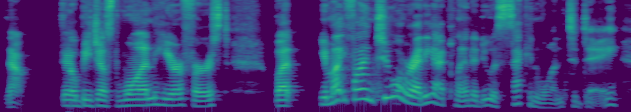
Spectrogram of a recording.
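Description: A man's voice: mid-range voice, moderate pace. A middle-aged man hosting an informal, enthusiastic solo book podcast, his voice slightly congested and stuffy from a cold. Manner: informal, emphatic, animated. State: getting over a cold. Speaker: podcast host.

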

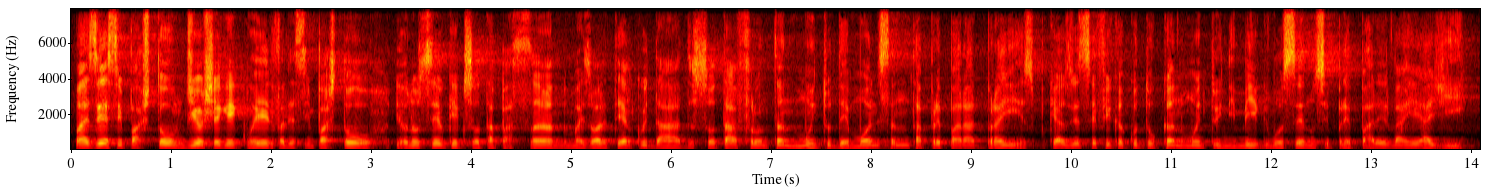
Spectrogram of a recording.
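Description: A man preaching a sermon as pastor with a Brazilian accent, swinging between loud emphatic lines and hushed storytelling. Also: on the low side, fast talker, gravelly, few pauses, husky. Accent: Brazilian Portuguese. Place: church hall. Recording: long hall reverb.

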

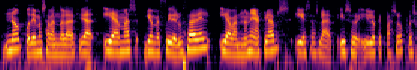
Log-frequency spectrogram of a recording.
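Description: A woman recaps chapters in a smooth, clear voice. She talks at middling pitch in relaxed podcast chat and slips into the characters' lines as she goes. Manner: retells chapters briskly, acting out lines. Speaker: podcast co-host. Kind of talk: casual book-club chat.

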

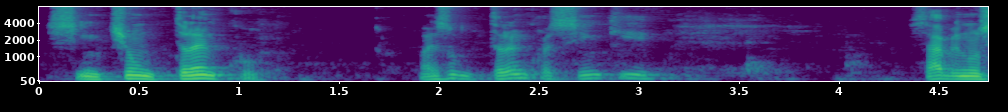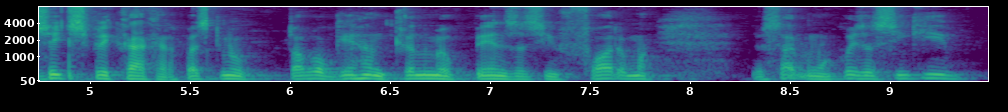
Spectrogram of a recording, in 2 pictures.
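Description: Fast, gravelly man, halting. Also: medium pitch, fairly even intonation, darkish tone. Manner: halting, with many restarts and trailing phrases. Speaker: interviewee. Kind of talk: emotional personal testimony.

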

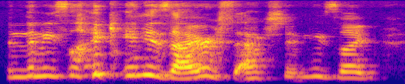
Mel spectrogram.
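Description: A woman's voice: high voice, fast, darkish tone. A young woman chatting casually as a co-host, giggling often and filling her talk with "like". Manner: giggly, chatty, many fillers. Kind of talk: casual chat.

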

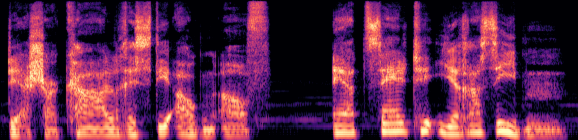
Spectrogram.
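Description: A man reading a dark fantasy story aloud as a measured audiobook narration. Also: mid-range voice, animated, breathy edge, faint music behind.

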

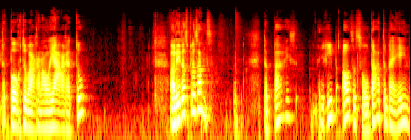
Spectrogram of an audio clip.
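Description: Slow, playful storyteller man. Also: medium pitch, darkish tone. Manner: playful, dramatic, drops to whispers for suspense. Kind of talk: children's storytelling.

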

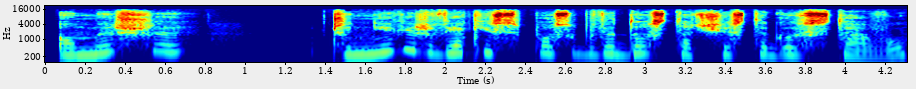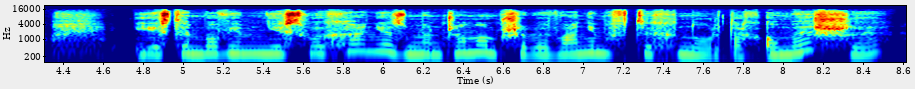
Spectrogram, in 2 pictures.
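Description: A woman's voice: fairly high pitch, moderate pace, husky, no room sound, studio quality, voice pushed up. Woman reading as a fretful little girl. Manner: wondering aloud, dramatic sighs. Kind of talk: storybook reading.

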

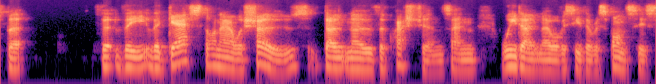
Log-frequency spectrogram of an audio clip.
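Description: A man's voice: mid-range voice, a bit bright, poor audio. A man hosting an interview, asking long, winding questions with many restarts. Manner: rambling, full of fillers and restarts. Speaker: interview host. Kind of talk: hosted interview.

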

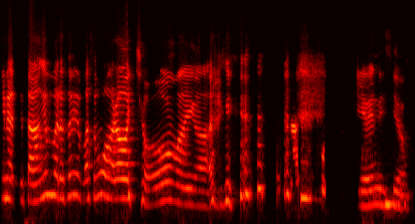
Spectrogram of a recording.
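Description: A woman's voice: fairly high pitch, lively intonation, unhurried, sharp tone. A woman, hosting a casual interview and reacting to her guest with short questions and exclamations. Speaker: host.

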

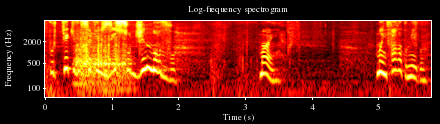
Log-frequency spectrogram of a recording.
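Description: An actress playing a young, tired but firm doctor who calmly gives orders and pleads with her mother. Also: high-pitched, measured pace, heavy background noise. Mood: tender, weary. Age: young adult. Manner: calma e firme, às vezes suplicante. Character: jovem médica cansada, firme e paciente. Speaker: doctor and narrator.

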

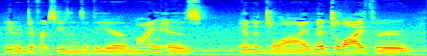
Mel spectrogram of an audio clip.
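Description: A woman's voice: sits low, flat delivery, moderate pace. A middle-aged woman hosting a podcast as a casual, candid, rambling personal monologue, recorded in a room with fans running. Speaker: podcast host. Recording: noisy, window units and fans humming.

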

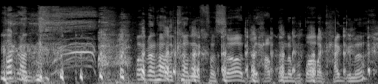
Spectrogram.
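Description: A man's voice: high-pitched, big pitch swings, very fast, a loud crowd. A young man with an Emirati Gulf Arabic accent, hosting a casual podcast chat, joking and teasing and laughing often. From UAE, Al Ain. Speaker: podcast host.

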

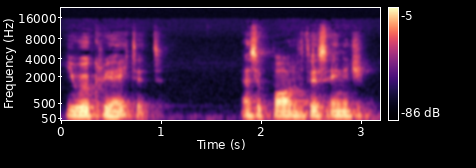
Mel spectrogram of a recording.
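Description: This guided meditation is led by a man of medium pitch whose delivery is calm and soothing. He keeps a measured rhythm and leaves pauses after each short phrase.

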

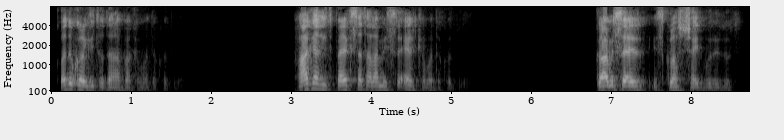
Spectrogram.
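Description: A man preaching as a rabbi, firing rhetorical questions and swinging between loud outbursts and hushed lines. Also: mid-range voice, fairly even intonation, pauses often. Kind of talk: sermon.

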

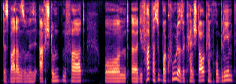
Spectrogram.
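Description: A young man tells a long story on his podcast at a brisk clip, keeping it casual and animated. He acts out his own flustered panic in a high-pitched voice. The recording is dry and clean, with studio sound.

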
